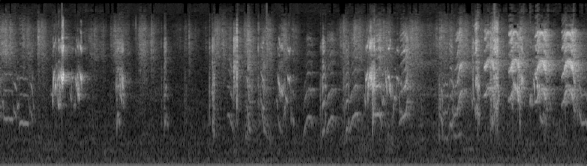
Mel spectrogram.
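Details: Green pet Indian ringneck parrot making different sounds: busy jumbled chattering and squeaks that speed into rapid repeated harsh notes toward the end.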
